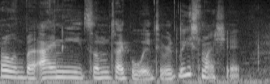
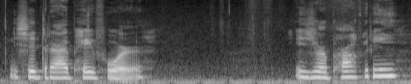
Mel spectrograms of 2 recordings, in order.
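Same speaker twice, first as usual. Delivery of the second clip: restrained disbelief; 4 dB quieter than usual. Retold or imitated. Resident repeats staff's claim on their belongings, restrained disbelief. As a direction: repeat the claim evenly, holding the outrage in.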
